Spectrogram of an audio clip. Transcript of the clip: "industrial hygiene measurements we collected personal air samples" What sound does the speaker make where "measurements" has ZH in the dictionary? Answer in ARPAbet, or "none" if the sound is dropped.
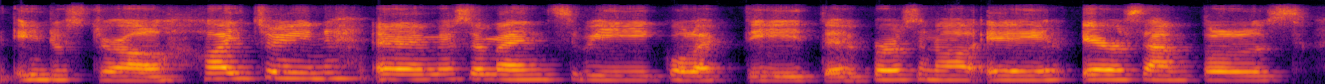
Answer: S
